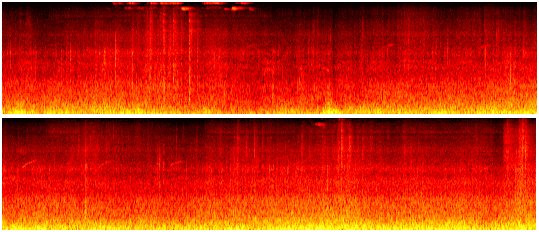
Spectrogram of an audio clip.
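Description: Mountain bike rolling fast down a dirt singletrack: a steady rumble of tyres on dirt and wind buffeting the camera microphone, with rattles and clicks from the bike over bumps and a thump about five seconds in. It grows louder over the last few seconds.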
